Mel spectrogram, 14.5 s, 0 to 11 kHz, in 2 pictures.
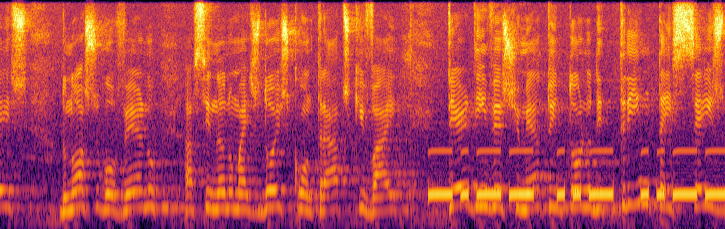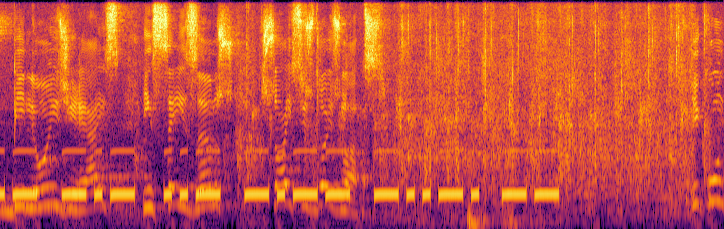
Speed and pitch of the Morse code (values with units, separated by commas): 15 wpm, 380 Hz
